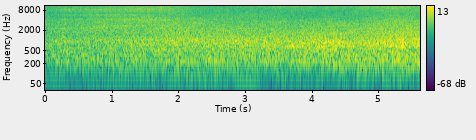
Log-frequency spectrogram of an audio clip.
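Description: A bus hums as it drives slowly along a street, growing louder as it nears.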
